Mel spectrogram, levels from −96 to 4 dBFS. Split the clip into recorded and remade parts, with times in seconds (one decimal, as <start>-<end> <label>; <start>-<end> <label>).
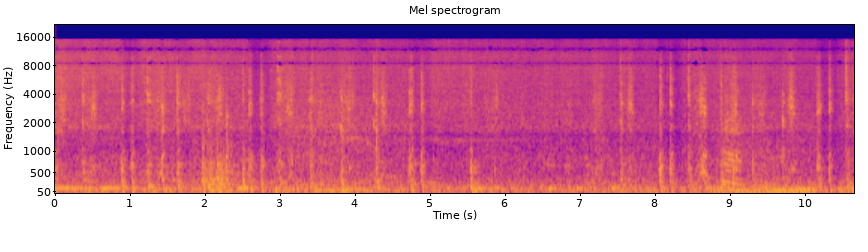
0.0-2.2 remade; 2.2-3.0 recorded; 3.0-5.6 remade; 5.6-6.5 recorded; 6.5-8.0 remade; 8.0-8.7 recorded; 8.7-10.7 remade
